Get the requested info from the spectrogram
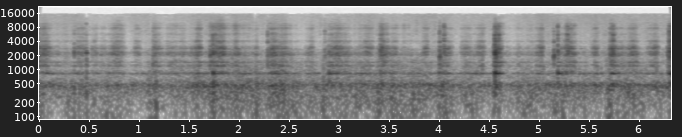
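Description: Horse cantering across grass, heard through a helmet camera: wind rushing over the microphone, with a regular thud of the stride about every half second.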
